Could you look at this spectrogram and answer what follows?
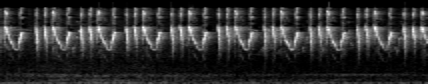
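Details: Luring call of a tribel bird: loud, bright whistled notes that dip and climb in V-shaped sweeps, repeated rapidly and steadily throughout, with a quiet low-pitched drone in the background.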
